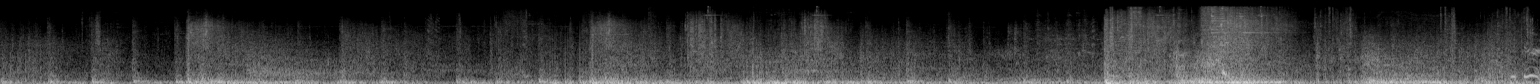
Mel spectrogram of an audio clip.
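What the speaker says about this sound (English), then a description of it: "Gunshots." Gunfire in the Titanfall video game, with repeated bursts and shots rattling in dense clusters, punctuated by louder blasts and booms across the whole stretch.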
